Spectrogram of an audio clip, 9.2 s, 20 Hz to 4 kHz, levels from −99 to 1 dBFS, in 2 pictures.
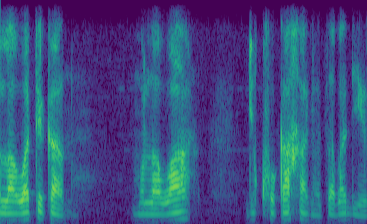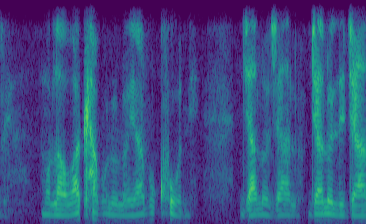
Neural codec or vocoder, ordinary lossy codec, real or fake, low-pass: none; Opus, 16 kbps; real; 3.6 kHz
